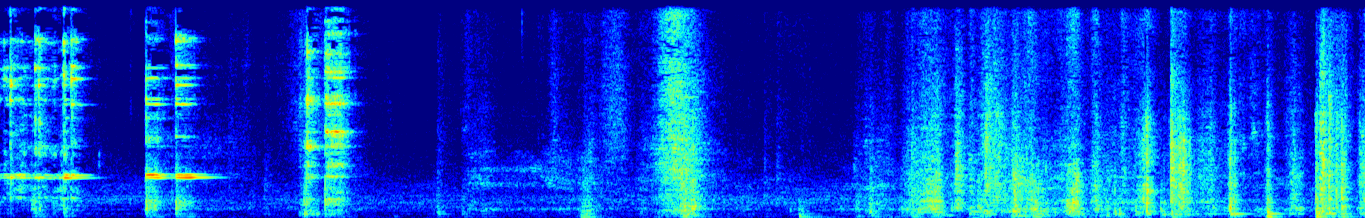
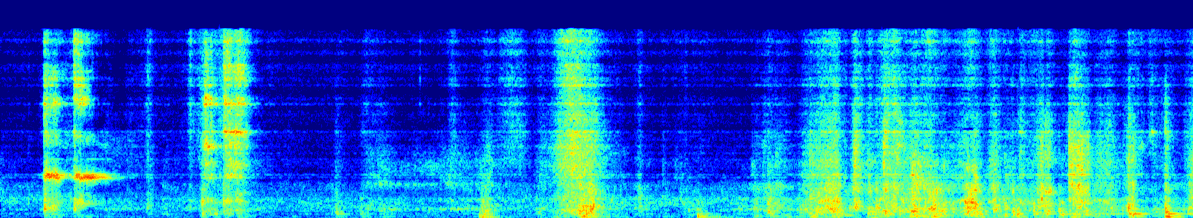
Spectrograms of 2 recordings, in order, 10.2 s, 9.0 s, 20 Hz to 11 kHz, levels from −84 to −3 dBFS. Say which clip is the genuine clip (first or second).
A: first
